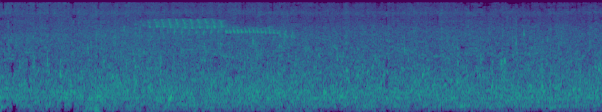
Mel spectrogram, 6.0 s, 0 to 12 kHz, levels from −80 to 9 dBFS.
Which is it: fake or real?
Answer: real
